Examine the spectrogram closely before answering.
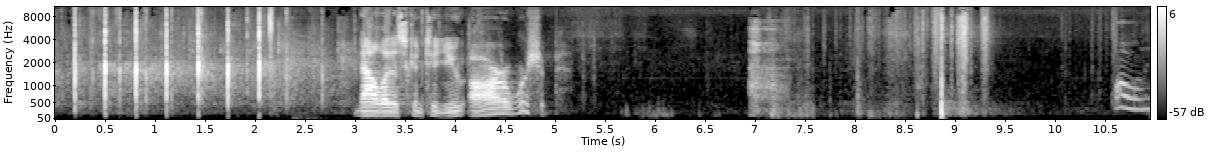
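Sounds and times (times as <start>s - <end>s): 
audience applause: 0.0s - 3.6s
speech: 3.0s - 5.1s.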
